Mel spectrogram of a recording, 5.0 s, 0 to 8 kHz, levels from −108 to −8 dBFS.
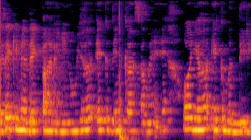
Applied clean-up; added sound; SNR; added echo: classical method WPE with log-MMSE.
